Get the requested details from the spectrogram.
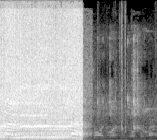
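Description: A rifle fires in a loud rapid burst.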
